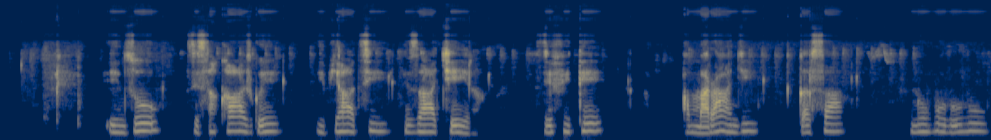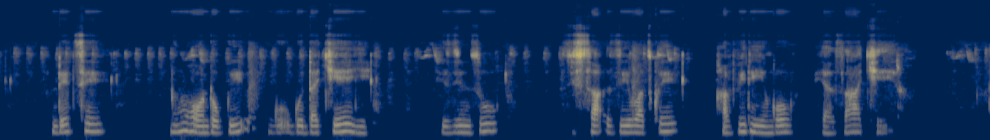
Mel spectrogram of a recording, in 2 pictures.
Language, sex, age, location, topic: Kinyarwanda, female, 50+, Musanze, finance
